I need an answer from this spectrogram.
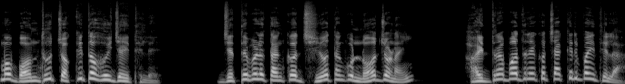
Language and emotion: Odia, surprised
